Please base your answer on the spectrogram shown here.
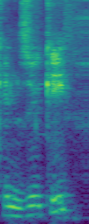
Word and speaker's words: kintsugi: of the vasas is called the kin Zuki style pronounced kin Zuki um but it's spelled kintsugi um I'll probably put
